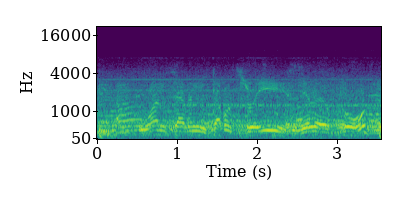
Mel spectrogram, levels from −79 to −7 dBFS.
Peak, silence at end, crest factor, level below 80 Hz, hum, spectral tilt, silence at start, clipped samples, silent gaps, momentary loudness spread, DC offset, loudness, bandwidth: -8 dBFS; 0 s; 12 dB; -48 dBFS; none; -7.5 dB/octave; 0 s; under 0.1%; none; 4 LU; under 0.1%; -19 LUFS; 7.4 kHz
